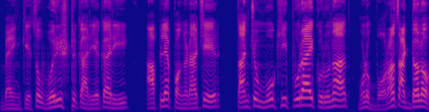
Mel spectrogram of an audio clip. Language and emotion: Goan Konkani, angry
